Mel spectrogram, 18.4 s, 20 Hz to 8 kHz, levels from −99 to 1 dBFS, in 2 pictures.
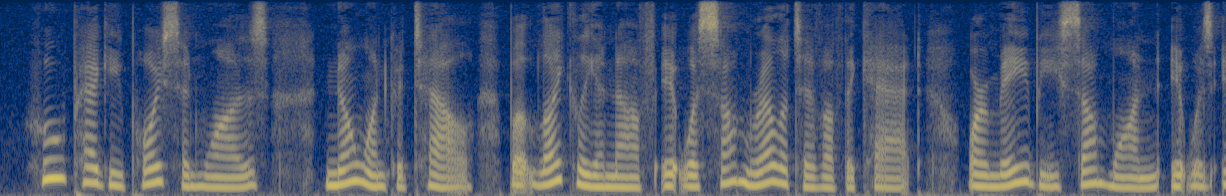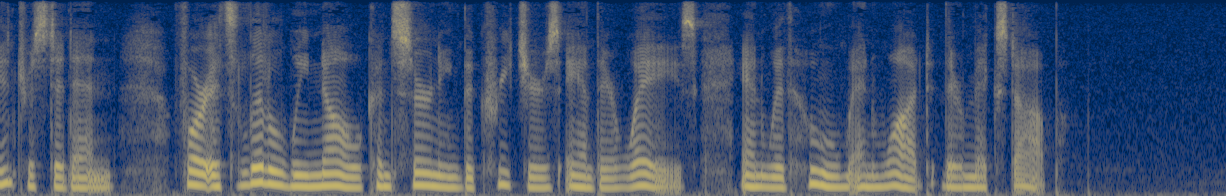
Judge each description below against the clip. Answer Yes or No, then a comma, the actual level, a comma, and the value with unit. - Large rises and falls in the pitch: No, average, 3.4 semitones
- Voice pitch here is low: No, medium, 170 Hz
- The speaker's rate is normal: Yes, average, 150 wpm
